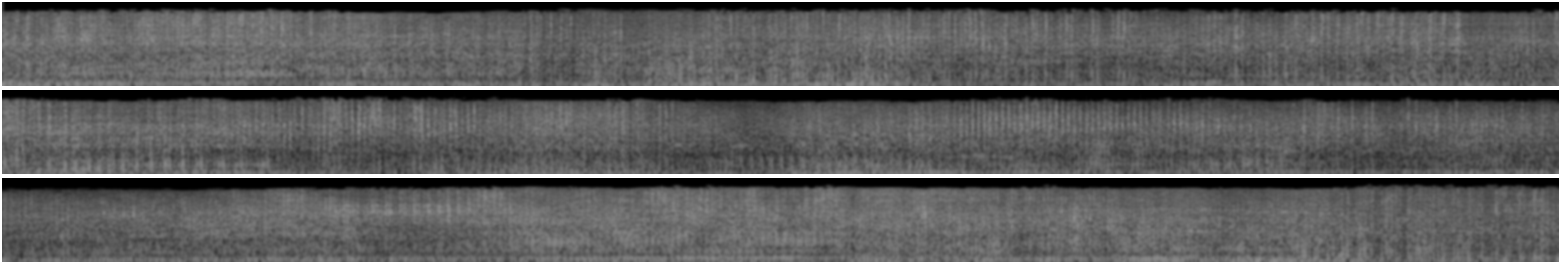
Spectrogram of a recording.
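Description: Several racing ride-on lawn mower engines running hard together. Their pitch rises and falls over and over as the throttles open and close through the race.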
